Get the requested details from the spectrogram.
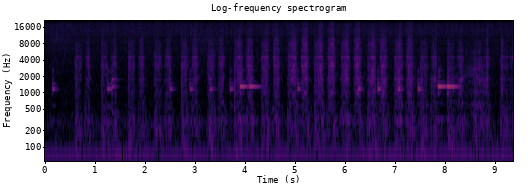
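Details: Rhythmic mechanical whirring and rubbing pulses with short electronic beeps from a Medela Sonata electric breast pump running its cycle during an unboxing, not attached to the user; air-leak alert shown.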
